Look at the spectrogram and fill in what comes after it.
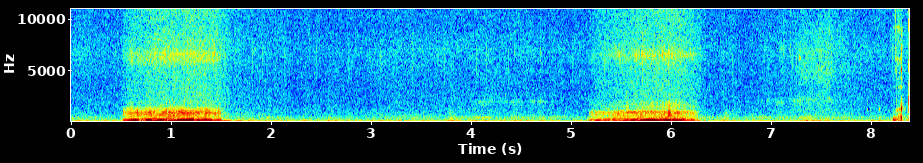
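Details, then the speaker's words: A sleeping blind dog, lying with its paws crossed, gives two rough, rattling snores on its in-breaths, at about 13 breaths a minute; snoring. "with his little paws crossed in the back. He's so cute. My little snoring blind angel."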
